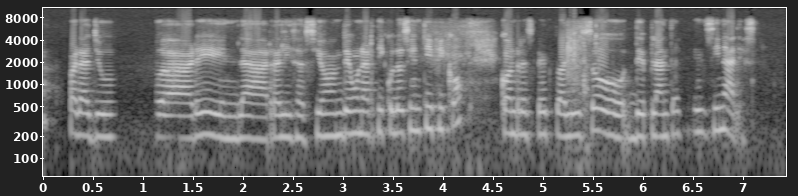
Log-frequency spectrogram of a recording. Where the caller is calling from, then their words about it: Spain; muy buenas tardes desde España.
